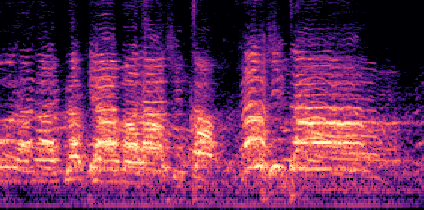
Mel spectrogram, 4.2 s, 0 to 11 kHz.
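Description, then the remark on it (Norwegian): A crowd of about 30,000 young protesters chanting in unison in the streets of Rome, Italy, demanding climate action: a loud, rhythmic swell of many raised voices rising and falling in bursts with no pause in between. “Hvis de sperrer for framtiden vår, sperrer vi byen, roper de.”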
